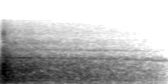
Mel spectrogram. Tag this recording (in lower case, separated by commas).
explosion, fireworks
